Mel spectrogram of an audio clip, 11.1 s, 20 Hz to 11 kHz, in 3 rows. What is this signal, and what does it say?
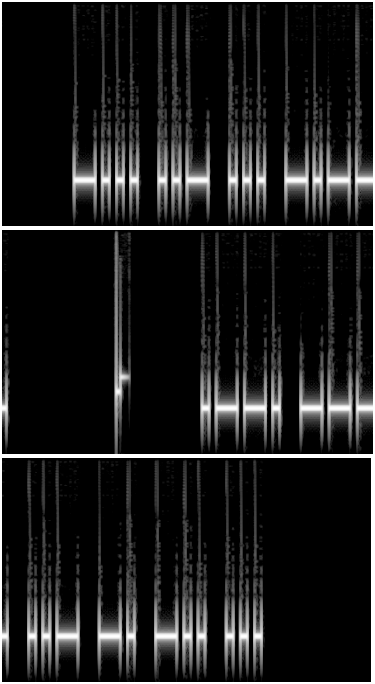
Morse code, heard as a keyed tone, about 17 wpm, 700 Hz. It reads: BUSY POUNDS
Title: Sentences from Top 1000 Words - Review Part 2 - New Word Drill - 17wpm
